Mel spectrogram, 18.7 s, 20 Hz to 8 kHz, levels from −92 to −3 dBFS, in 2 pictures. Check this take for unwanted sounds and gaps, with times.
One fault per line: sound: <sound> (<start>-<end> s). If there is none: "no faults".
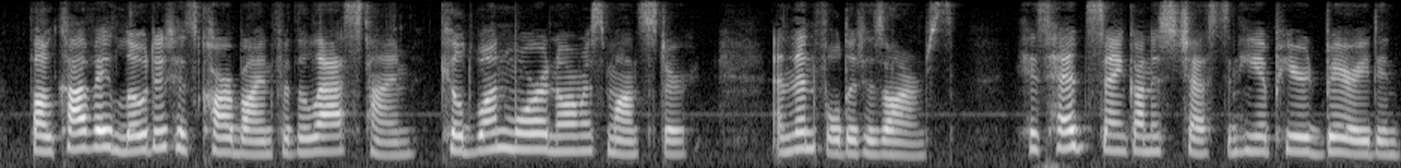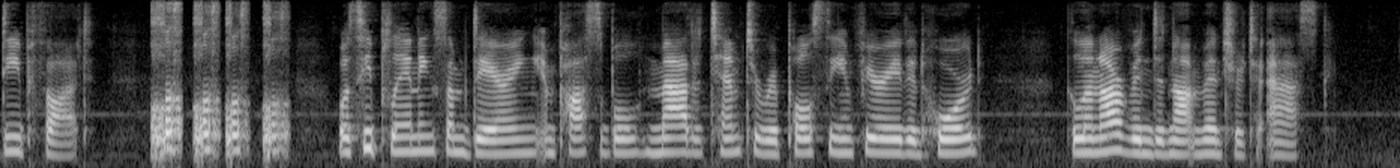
sound: laugh (10.3-11.3 s)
